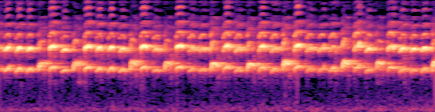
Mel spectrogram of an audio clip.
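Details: Singing male cockatiel gives a long chain of short, clean whistles that rise and fall in small steps, repeating a bouncing phrase over and over in a quiet setting.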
